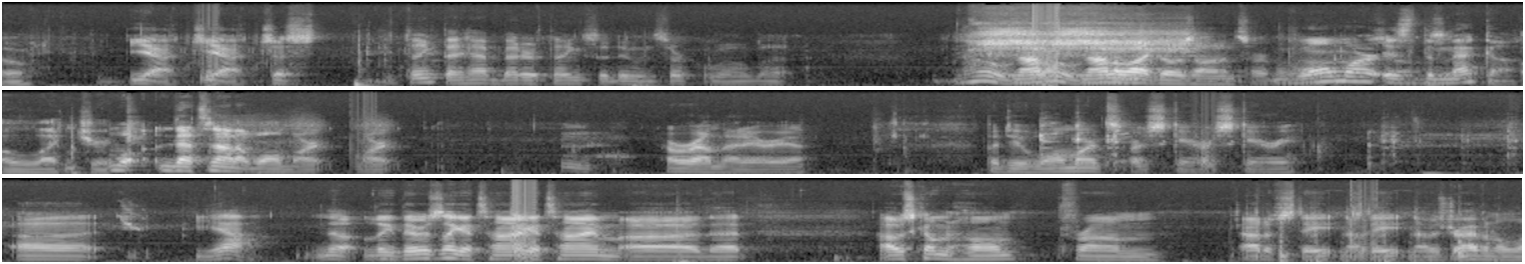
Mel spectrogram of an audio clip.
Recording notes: We sound like we're on helium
